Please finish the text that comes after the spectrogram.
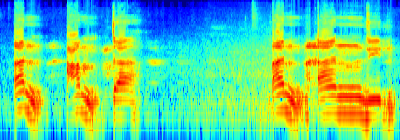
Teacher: স্পষ্ট করে গন্না ছাড়া পড়তে হবে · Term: ইজহার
